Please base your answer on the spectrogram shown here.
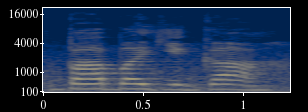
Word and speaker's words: Baba Yaga: It's pronounced Baba Yaga. The emphasis.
